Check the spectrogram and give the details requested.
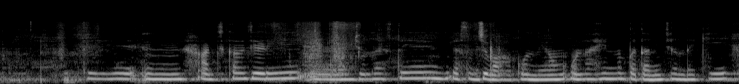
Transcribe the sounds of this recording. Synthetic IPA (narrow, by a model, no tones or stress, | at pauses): t̪eː | əd͡ʒkəld͡ʒeːɽiːd͡ʒoːlãːɪst̪eːəsãːd͡ʒəʋaːkɦʊ̃nd̪eːãːũːʔʊnãːɦɪnãpət̪aːnĩːt͡ʃãːnd̪aːkɪ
